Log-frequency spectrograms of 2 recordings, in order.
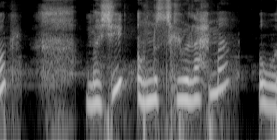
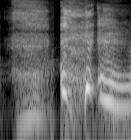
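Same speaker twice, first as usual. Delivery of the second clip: loud chesty cough; real cough; 8 dB louder than usual. Real, not acted. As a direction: cough hard into the mic. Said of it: "صوتي وحش قوي". (كحة جامدة حقيقية)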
